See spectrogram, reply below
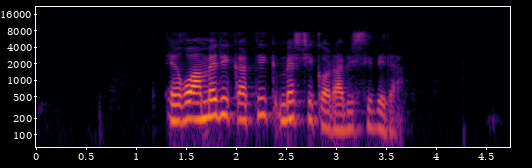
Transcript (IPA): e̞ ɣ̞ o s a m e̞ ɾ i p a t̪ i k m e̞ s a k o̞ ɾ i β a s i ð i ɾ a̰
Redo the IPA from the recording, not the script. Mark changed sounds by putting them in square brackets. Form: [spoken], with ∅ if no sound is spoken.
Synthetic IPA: e̞ ɣ̞ o [∅] a m e̞ ɾ i [k] a t̪ i k m e̞ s [i] k o̞ ɾ [a] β [i] s i ð i ɾ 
